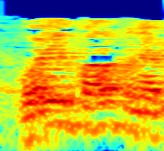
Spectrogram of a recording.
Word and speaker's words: فرقنا: وإذ فرقنا بكم البحر فأنجيناكم وأغرقنا آل، وإذ فرقنا الفاء هنا مرققة ضم مجاورتها الراء والقاف المفخمتان. وإذ فرقنا، لا يسقط اللسان وتفخم الفاء وتقول وإذ فرقنا، هذا نطق خطأ.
